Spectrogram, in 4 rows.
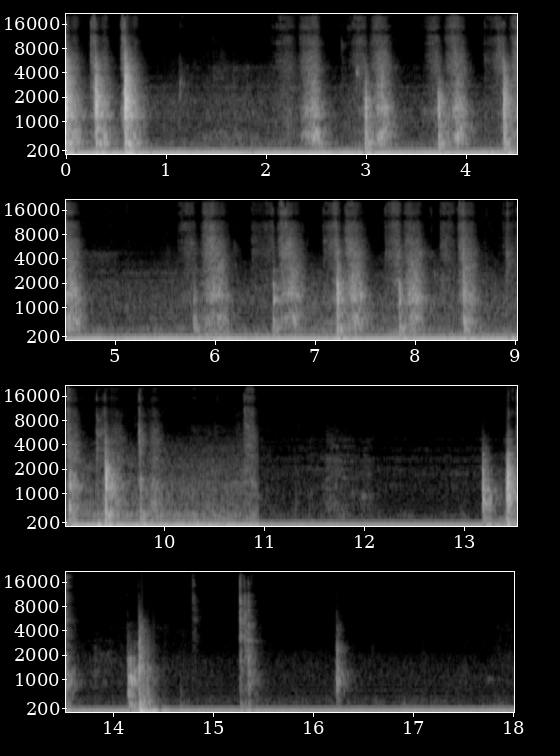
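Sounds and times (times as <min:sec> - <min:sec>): knife chopping on cutting board: 0:00.0 - 0:00.8, 0:02.3 - 0:04.7, 0:05.7 - 0:10.1.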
